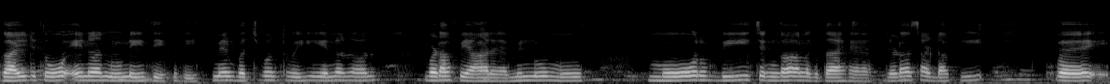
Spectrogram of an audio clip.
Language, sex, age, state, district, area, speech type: Punjabi, female, 60+, Punjab, Jalandhar, urban, spontaneous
